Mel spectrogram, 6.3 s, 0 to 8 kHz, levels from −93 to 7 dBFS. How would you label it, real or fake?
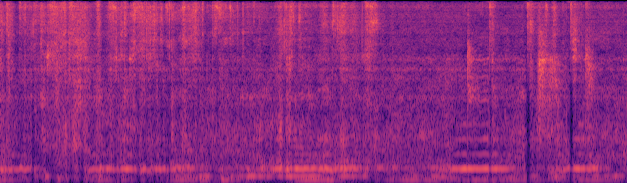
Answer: fake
